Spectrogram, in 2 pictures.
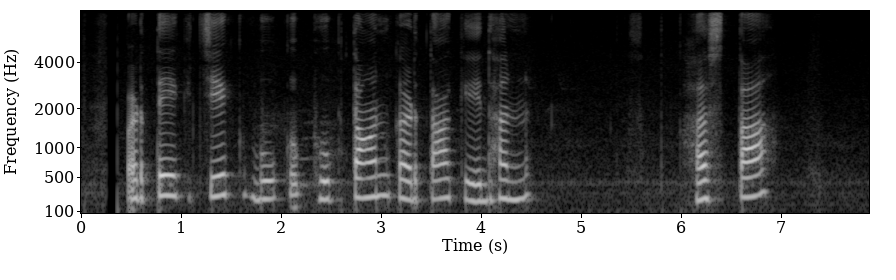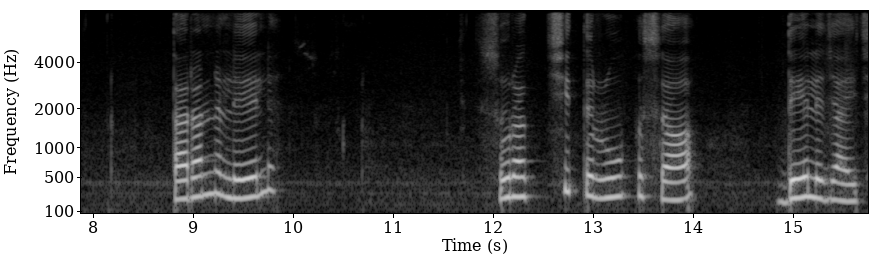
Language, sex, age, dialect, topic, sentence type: Maithili, female, 56-60, Eastern / Thethi, banking, statement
